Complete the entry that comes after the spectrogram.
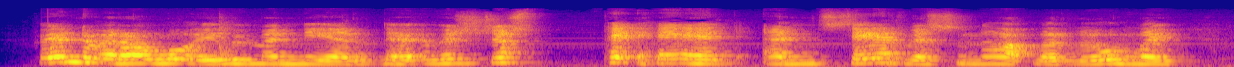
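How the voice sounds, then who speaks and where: A woman with a Scottish accent speaks at a fairly slow pace in a fairly high pitch, with noticeable background noise behind her. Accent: Fife Scots. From Scotland, Fife (Lochgelly). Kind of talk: interview testimony.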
